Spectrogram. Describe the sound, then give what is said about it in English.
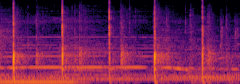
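A church audience at Sunday worship gives the Lord a hand clap in unison: five sharp, evenly spaced claps at a steady rhythm, with a low sustained musical hum droning underneath. “Let's give the Lord a hand clap if you can.”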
